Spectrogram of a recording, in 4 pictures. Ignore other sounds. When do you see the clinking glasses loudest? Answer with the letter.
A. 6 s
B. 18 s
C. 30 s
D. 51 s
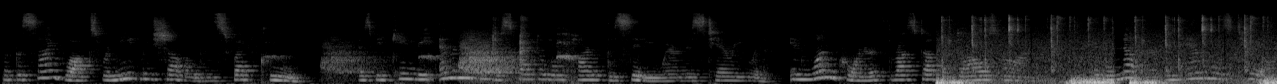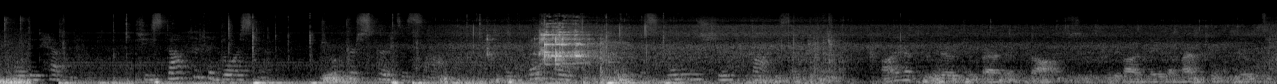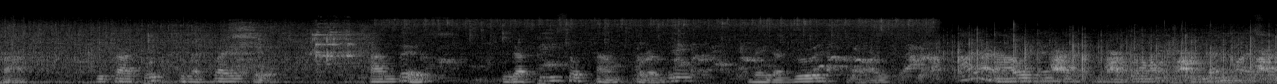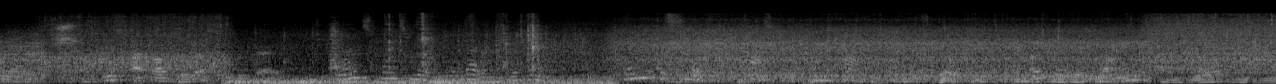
B.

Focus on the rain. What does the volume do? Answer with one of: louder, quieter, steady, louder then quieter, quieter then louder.
quieter then louder.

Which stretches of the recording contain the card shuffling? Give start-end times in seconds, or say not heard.
4.7-5.3, 20.7-21.3, 41.5-43.8.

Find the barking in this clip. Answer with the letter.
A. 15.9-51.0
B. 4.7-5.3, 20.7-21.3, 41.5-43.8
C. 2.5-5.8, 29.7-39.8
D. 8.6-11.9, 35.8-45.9
C.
